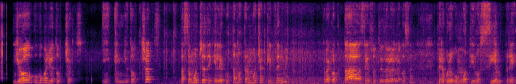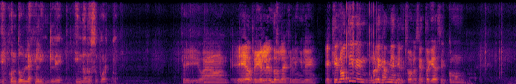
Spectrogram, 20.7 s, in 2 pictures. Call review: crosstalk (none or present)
none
